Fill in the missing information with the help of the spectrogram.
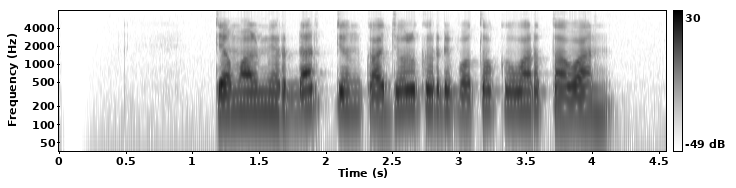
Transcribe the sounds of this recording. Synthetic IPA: d͡ʒamalmirdat̪̚d͡ʒɨŋkad͡ʒɔlkɨrdipɔt̪ɔkəwart̪awan

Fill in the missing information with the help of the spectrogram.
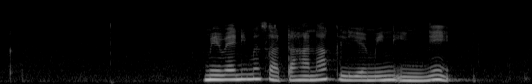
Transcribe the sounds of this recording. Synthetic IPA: meʋæniməsaʈaɦanaklijəmininːe

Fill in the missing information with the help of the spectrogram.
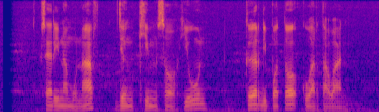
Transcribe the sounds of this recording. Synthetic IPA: sɛɾinamunaf | d͡ʒɨŋkʰimsɔhiun | kɨrdipɔt̪ɔkuwart̪awan

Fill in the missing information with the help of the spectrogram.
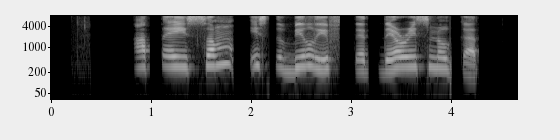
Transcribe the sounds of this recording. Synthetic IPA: ʔat̪eisəmisd̪əbilifd̪̥ɛt̪̚dɛɹisnoɡat̪̚

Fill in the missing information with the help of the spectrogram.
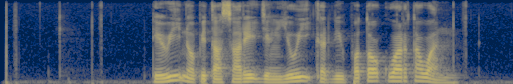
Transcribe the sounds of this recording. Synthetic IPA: d̥ewinɔpit̪asaɾid͡ʒɨŋjuikɨrdipɔt̪ɔkuwart̪awan

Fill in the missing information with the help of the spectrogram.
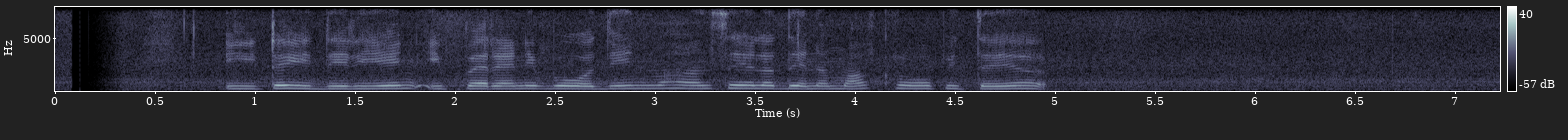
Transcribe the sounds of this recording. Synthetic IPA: iːʈəid̪iɾijenipːæɾæniboːd̪inʋɐɦansejələd̪enəmakroːpit̪əjə

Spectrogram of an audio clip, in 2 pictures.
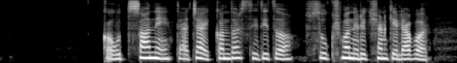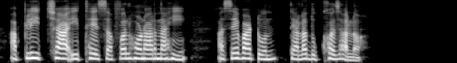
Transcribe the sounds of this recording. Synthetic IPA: kəwt̪sanet̪jat͡ɕjaekənd̪əɾst̪ʰit̪it͡sə | sukʂməniɾikʂəɳkeljaʋəɾ | a̰pliːtːɕʰaʔit̪ʰesəfəlɦoɽ̃aɾnaɦi | ə̰seʋaʈuːnt̪jalad̪ukʰːəd͡zʱalə

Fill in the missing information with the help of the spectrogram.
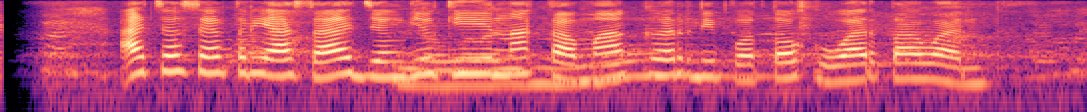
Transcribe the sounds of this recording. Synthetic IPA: ʔat͡ʃɔsɛt̪ɾiasad͡ʒɨŋɡukinakamakɨrdipɔt̪ɔkuwart̪awan

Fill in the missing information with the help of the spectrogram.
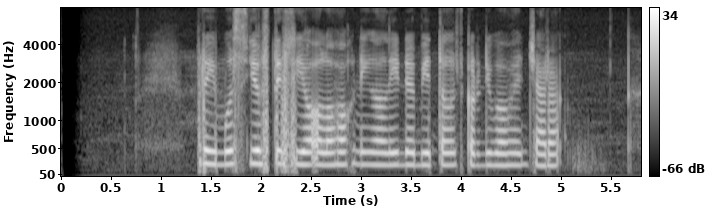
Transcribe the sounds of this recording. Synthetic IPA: pɾimusjust̪isiɔɔlɔɦɔk̚niŋalidəbit̪əlskərdiwawaɲt͡ʃaɾa

